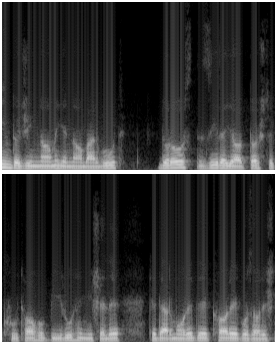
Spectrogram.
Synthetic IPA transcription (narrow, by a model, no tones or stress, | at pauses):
iːmd̪od͡ʒiːnːɒːme̞je̞nɒːbæɾbuːt̪ʰ | d̪o̞ɾoːst̪ziːɾe̞jɒːd̪ːɒːʃt̪ʰe̞kʰuːt̪ʰɒːɦobiːɾuːɦe̞miːʃe̞le̞ | cʰe̞d̪æɾmoːɾe̞d̪e̞kʰɒːɾe̞ɡo̞zɒːɾe̞ʃ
